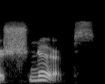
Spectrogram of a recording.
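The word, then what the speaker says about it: snRNP: a little bit but i pronounce it kind of like schnapps which is a peach liqueur very nice uh if you have legal age to drink it obviously um so schnurps right because we pretend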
